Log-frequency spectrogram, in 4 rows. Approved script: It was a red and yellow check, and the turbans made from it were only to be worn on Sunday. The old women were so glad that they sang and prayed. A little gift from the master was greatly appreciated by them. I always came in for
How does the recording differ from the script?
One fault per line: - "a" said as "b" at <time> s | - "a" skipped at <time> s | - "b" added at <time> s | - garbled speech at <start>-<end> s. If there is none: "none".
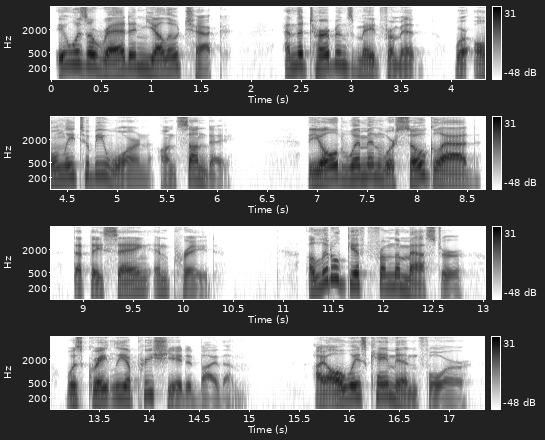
none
